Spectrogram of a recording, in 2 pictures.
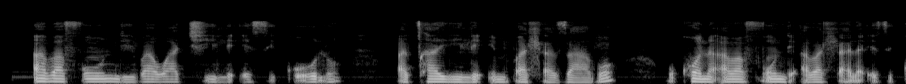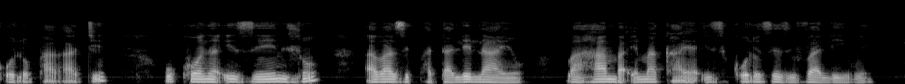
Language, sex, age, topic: North Ndebele, female, 36-49, education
